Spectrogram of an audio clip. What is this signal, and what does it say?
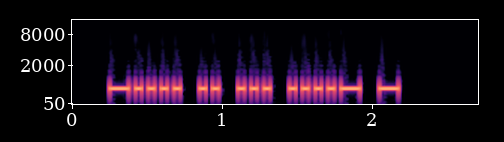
Morse code, heard as a keyed tone, about 27 wpm, 700 Hz. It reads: 6IS4T
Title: Five Challenging Letter-Number Combinations 28wpm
